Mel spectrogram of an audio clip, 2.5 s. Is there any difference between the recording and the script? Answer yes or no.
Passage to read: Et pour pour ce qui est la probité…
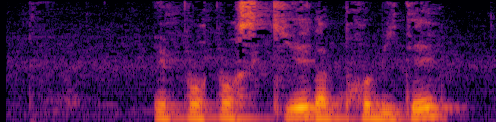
no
